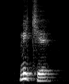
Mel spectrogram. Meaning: 1. male homosexual 2. effeminate, pansy, wuss, sissy 3. effete man
- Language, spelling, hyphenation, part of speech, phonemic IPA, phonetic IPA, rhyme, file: Dutch, mietje, miet‧je, noun, /ˈmitjə/, [ˈmicə], -itjə, Nl-mietje.ogg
